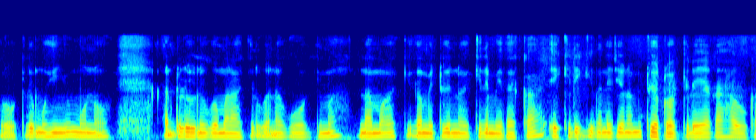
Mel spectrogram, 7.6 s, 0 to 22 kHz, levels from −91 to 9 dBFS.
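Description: The speech reaches the listener through a WebRTC call path that is working as intended, with a wideband codec that fits G.722 at 64 kbps leaving nothing above 8 kHz, and no technical faults can be heard.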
